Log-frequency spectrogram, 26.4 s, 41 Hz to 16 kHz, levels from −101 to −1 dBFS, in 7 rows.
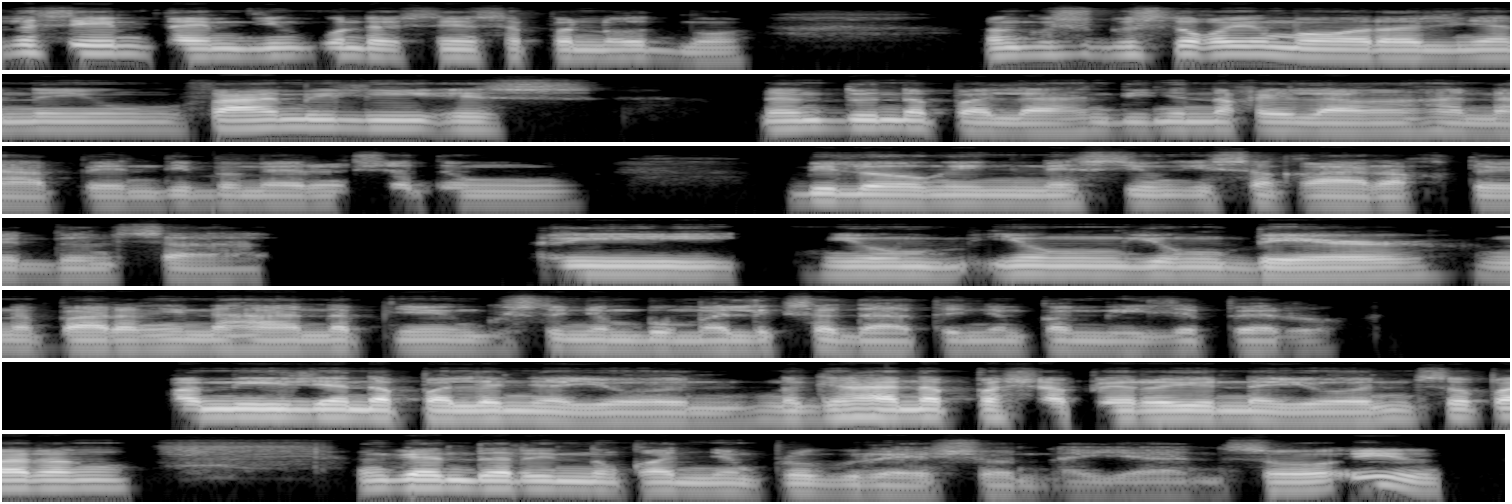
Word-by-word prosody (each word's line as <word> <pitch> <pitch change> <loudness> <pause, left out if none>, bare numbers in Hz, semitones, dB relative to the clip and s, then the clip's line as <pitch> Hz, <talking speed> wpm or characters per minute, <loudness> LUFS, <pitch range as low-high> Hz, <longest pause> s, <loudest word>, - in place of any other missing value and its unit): the 190 - 0
same 180 -3 +2
time, 135 -1 +2
yung 145 0 -5
kung 150 - -2
sa 130 0 -4
panood 125 -2 -3
mo 100 -1 -10 0.6
ang 150 +2 -2
gus 165 0 -6
gusto 165 +2 0
ko 165 - +4
yung 165 -3 +1
moral 125 -2 +4
niya 125 +1 -3
na 125 - -3
yung 125 0 -7
family 140 0 +3
is 455 - -4 0.4
nandun 140 +2 0
na - - -1
pala 110 -2 0
hindi 120 +2 -10
niya 125 - -4
na 120 - 0
kailangang 110 -2 +1
hanapin. 100 -2 -5
'Di 105 - -8
ba 105 - -9
meron 105 0 -5
siya - - -8
dung 100 -1 -11 0.5
belongingness 110 -3 0
yung 110 - -8
isang 105 - -3
character 100 0 -3
dun 95 +1 -11
sa 95 -2 -6 0.8
ay, 120 -2 +1 0.3
yung 115 -1 -3
yung 120 -1 -2
yung 115 0 -3
bear 105 +2 +2
na 105 -2 -6
parang 100 0 +2
hinahanap 105 -1 -1
niya 105 0 -3
yung 100 - -9
gusto 95 +4 -6
niyang 105 -2 -4
bumalik 95 0 -3
sa - - 0
dati 95 -1 -4
niyang 95 -1 -10
pamilya 95 -1 -7
pero, 95 -1 -8 0.9
pamilya 130 -1 +6
na 125 -1 +6
pala 115 0 +5
niya 110 -2 +2
yun. 95 0 -2
Naghahanap 125 +3 +6
pa 130 - +5
siya - - +2
pero 115 0 +4
yun 115 -1 +3
na 110 - +2
yun. 100 +2 0
So - - +1
parang 145 0 +5 0.5
ang 140 - -2
ganda 140 -2 +6
rin 130 -1 0
nung 125 - -2
kanyang 110 -4 -3
progression, 95 -4 -5
ayan 80 0 -11
so 120 +1 0
iyon. 130 - +3
115 Hz, 180 wpm, -25 LUFS, 100-130 Hz, 0.9 s, pamilya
